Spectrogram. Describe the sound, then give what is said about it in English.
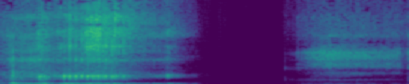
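A person mimics the snoring of a pet named Mochi: a rattling, guttural snort on the inhale, a brief pause, then a softer, breathy whistle on the exhale. “Because I can always hear Mochi snoring.”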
